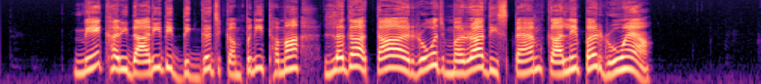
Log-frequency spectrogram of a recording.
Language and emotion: Dogri, angry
